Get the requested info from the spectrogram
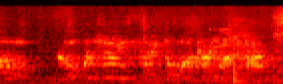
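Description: A voice speaking quietly, from the subtitled anime's dialogue playing in the room.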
